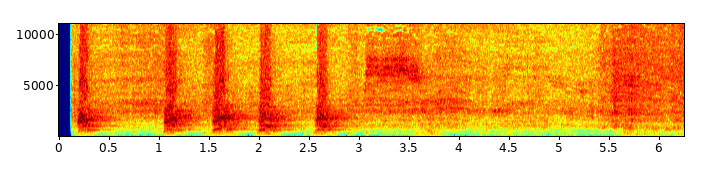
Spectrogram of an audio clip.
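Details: Shar Pei and Australian Cattle Dog cross named Ruby barking at a running vacuum cleaner she hates and attacks; five sharp loud barks in quick succession over the first three seconds, then steady vacuum drone with a later burst of noise.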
